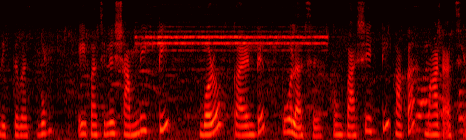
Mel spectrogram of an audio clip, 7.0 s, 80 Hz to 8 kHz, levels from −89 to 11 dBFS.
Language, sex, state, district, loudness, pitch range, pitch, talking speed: Bengali, female, West Bengal, Jhargram, -45 LUFS, 195-275 Hz, 210 Hz, 145 wpm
